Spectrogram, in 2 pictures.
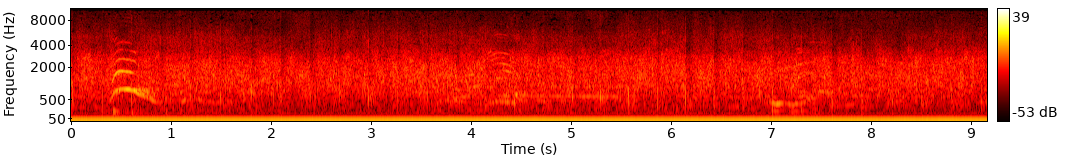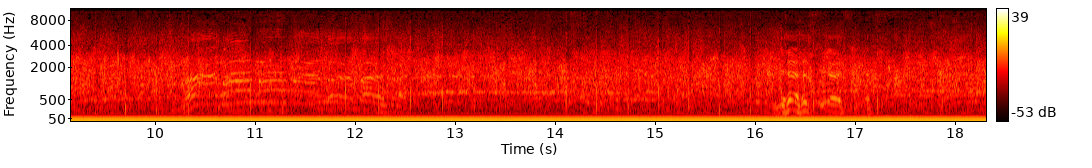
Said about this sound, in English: Raise your hands again and praise him. Thank you, Lord. Praise God. My, my, my, my, my, my, my. Thank you, Lord. Hallelujah. Give him another clap offering of praise.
